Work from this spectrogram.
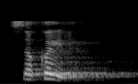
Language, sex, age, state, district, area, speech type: Goan Konkani, female, 60+, Goa, Canacona, rural, read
